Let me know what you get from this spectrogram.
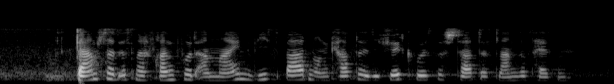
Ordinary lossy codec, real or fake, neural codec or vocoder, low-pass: none; real; none; 5.4 kHz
